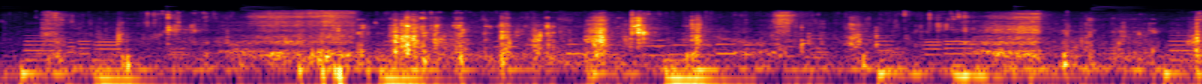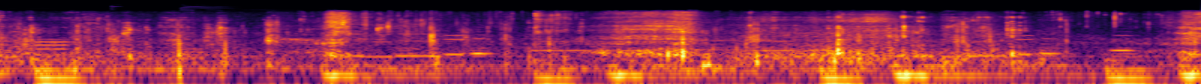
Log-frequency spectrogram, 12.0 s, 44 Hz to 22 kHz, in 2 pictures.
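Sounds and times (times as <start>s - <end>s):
person chewing and crunching: 0.0s - 12.0s
music with pulsing beat: 2.9s - 8.8s.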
